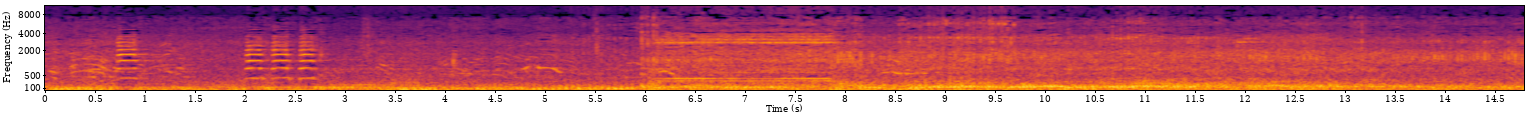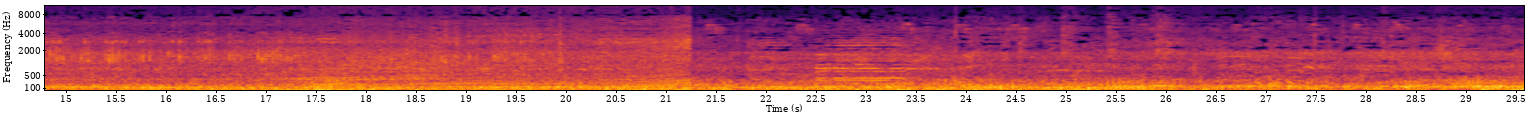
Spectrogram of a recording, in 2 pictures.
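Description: Street traffic: motorcycle and car engines running in a steady low rumble, with vehicle horns honking, a couple of short beeps near the start, a longer two-second honk about six seconds in, and another short honk near the end.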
